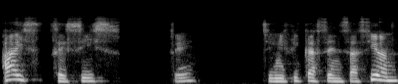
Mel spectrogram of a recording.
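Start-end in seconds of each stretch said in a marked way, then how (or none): 0.0-1.2 aistesis with the ai syllable stressed. Reading a Greek word aloud: stress on ai in aistesis. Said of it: "Fíjense que yo acentúo sobre la alfa".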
